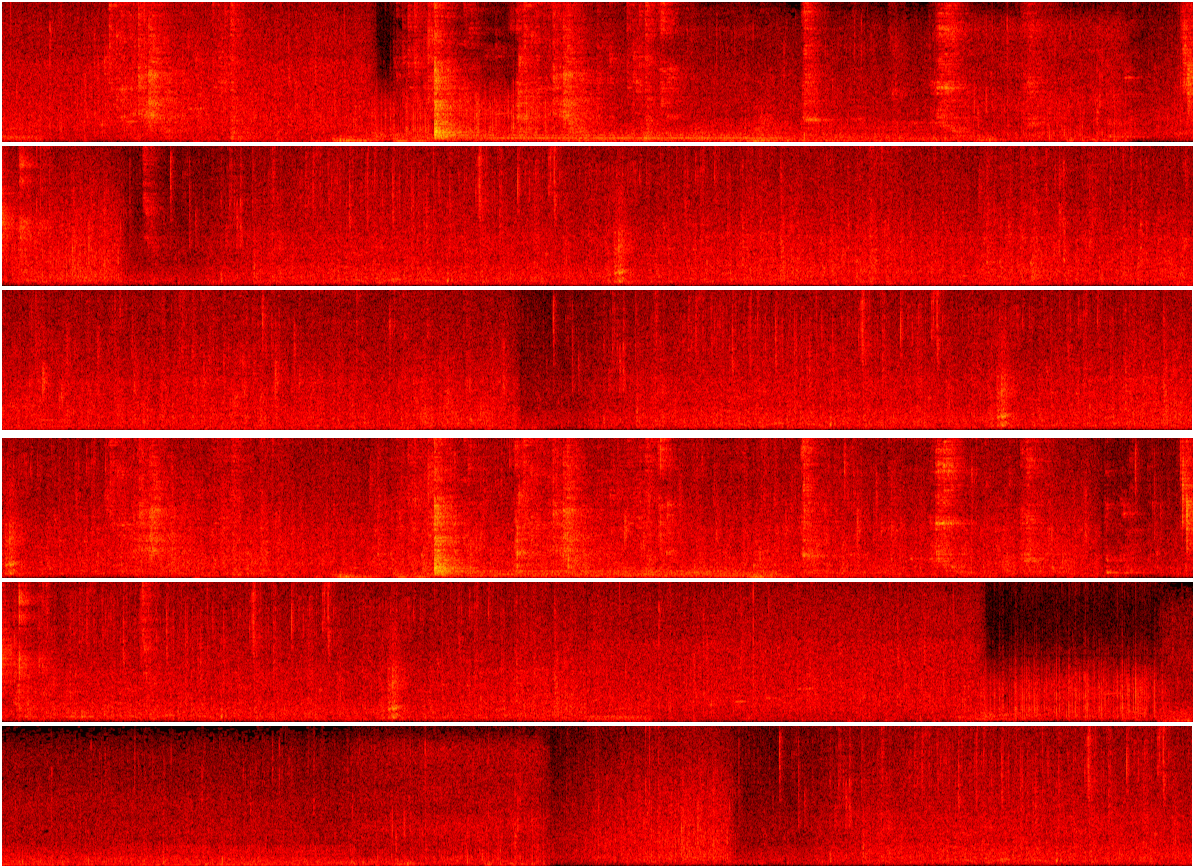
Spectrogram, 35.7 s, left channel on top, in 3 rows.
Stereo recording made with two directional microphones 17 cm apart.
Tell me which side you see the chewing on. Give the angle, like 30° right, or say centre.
70° right.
